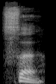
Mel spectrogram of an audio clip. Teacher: a laminal s, made with the blade of the tongue instead of the tip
